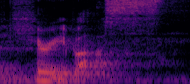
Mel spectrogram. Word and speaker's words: Kiribati: Which is part of the nation of Kiribati. Where they quickly, that's the cool island pronunciation, not the way it's spelled. – Not the way it's spelled at all.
